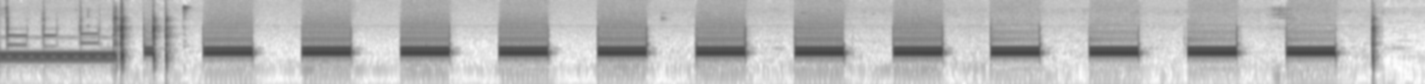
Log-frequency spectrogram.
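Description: A telephone dial tone gives way to a quick burst of dialing tones, then a steady busy signal beeps about a dozen times in an even, one-per-second rhythm, clear.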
